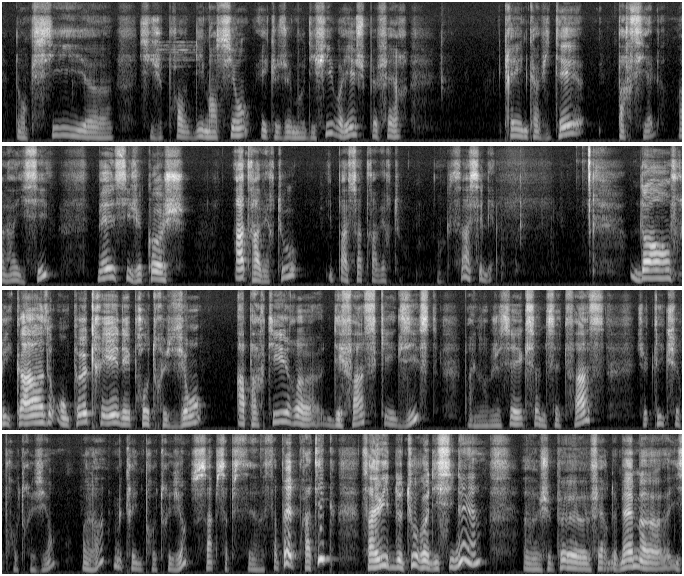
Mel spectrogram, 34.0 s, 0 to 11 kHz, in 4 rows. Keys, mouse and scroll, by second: 0.2 scroll down 2, 1.0-1.5 scroll up 2, 2.5 click, 3.1-3.6 scroll down 2, 4.4 scroll up 2, 6.0 scroll down 2, 7.0-9.7 drag, 10.4 click, 11.3 click, 13.6 click, 14.5-14.9 scroll down 2, 15.3-16.0 right drag, 16.2 scroll down 2, 16.6-17.3 right drag, 19.9-21.2 drag, 22.9 click, 25.5 click, 26.8-28.1 drag, 32.0 click, 33.8 click.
